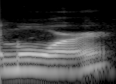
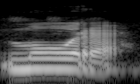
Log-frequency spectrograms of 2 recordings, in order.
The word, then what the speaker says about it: môre: It's a little bit easier, but you have to remember to read môre, because in English it's spelled like more. So don't say more, say more.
